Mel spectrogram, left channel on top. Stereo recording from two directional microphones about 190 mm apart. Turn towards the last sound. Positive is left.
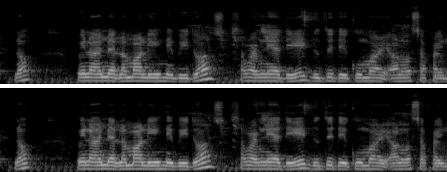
turn(degrees=-30)  # may be behind; listen again after turning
